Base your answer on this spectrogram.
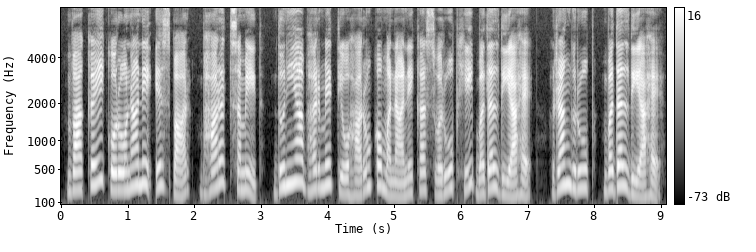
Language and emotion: Hindi, neutral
